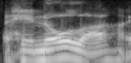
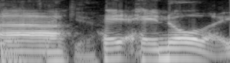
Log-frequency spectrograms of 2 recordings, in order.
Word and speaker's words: Heinola: that's what we're seeing from Ville Heinola, is how he pronounces it. – Thank you. – Heinola, yes. He's been very, very impressive.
